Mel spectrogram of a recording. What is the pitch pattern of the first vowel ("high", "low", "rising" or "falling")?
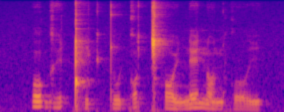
high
